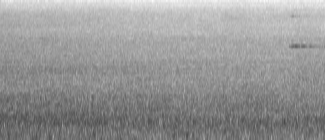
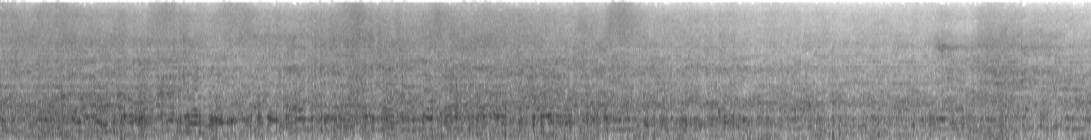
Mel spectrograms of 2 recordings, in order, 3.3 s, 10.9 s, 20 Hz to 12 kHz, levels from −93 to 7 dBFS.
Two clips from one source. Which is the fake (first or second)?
second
